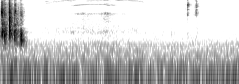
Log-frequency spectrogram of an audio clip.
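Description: Computer keyboard typing: the last few keystrokes of a typed search term in the first quarter second. Then a single short click near the end.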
